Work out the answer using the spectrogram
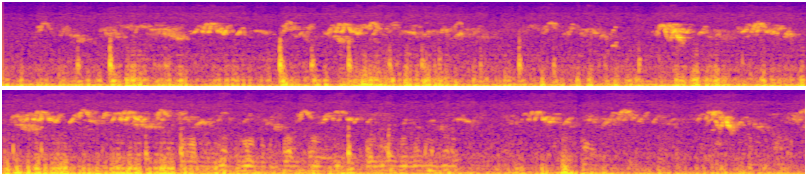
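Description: Faint, rapid high-pitched bird chirping in quick clusters of short calls. Soft clicks and rustles are mixed in.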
